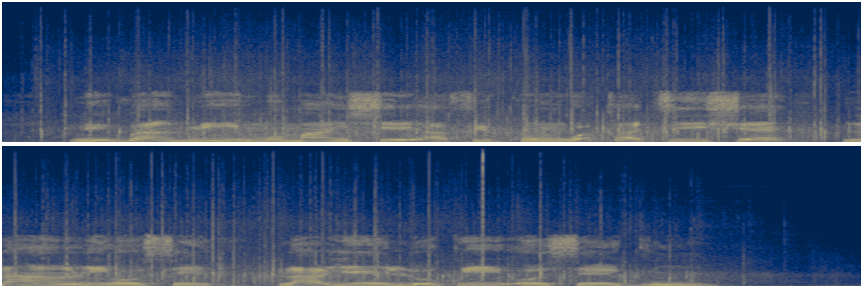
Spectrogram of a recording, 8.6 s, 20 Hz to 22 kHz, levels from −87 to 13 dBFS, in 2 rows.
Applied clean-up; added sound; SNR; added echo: none; Applause; 12 dB; none.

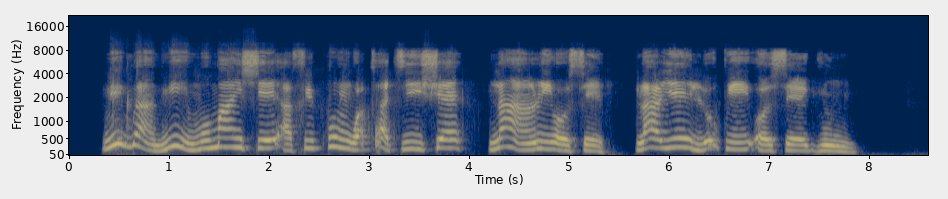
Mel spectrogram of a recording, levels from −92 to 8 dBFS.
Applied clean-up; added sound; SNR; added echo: neural mask model DeepFilterNet 3.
